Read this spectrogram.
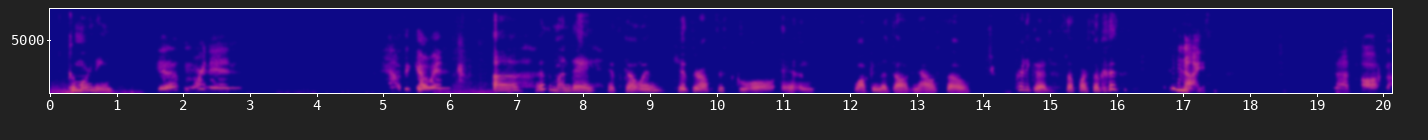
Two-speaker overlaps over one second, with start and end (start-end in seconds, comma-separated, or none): none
